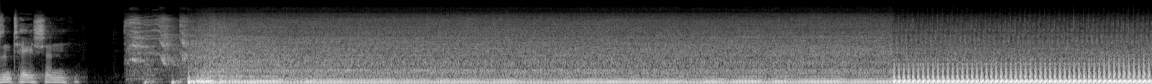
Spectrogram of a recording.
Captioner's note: engine revving stock exhaust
